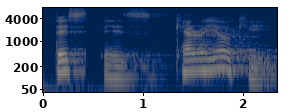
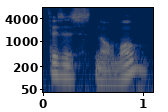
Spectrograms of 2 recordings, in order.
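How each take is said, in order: First: Karaoke echo effect; sing-along reverb on the voice. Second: Said in the usual way. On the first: Shown as a demonstration.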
